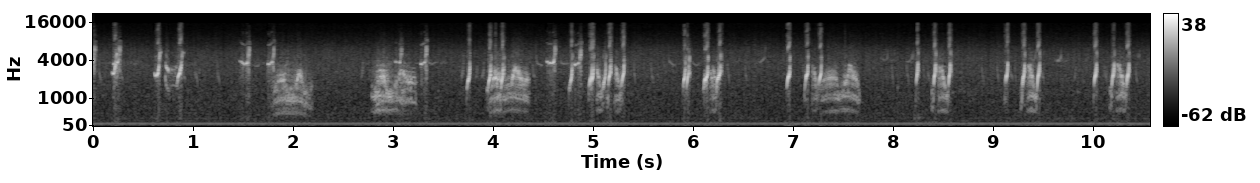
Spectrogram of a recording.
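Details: Quail calls used at night as a hunting lure: harsh, buzzy, downward-sweeping notes alternate with sharp clicks and short high whistles in uneven bursts, with a steady low hum underneath.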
